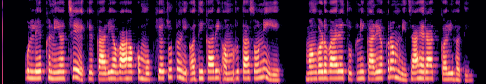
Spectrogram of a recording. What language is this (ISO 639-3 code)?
guj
